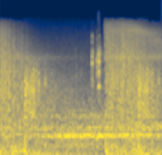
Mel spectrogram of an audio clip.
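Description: Revolver shots, two about a second and a half apart, each a sharp crack with a short ringing tail, over a steady low tone.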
